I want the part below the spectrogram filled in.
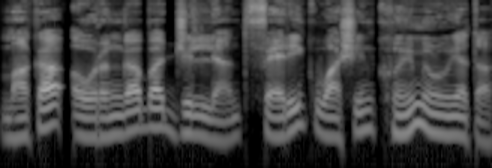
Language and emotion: Goan Konkani, neutral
